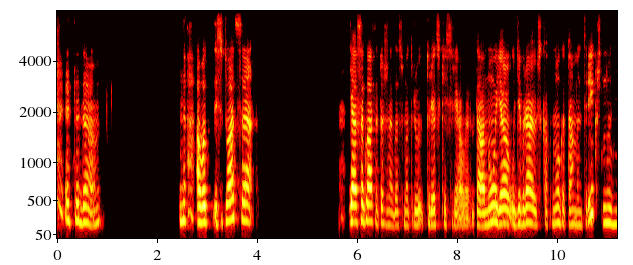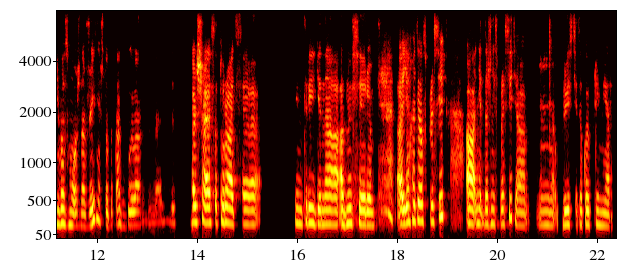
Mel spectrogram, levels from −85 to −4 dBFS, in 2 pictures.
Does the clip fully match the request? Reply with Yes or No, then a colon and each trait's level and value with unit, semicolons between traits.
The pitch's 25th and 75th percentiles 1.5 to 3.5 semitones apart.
Yes: average, 2.8 semitones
